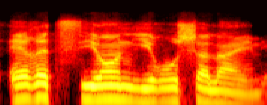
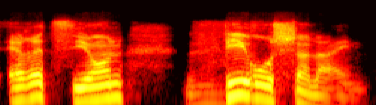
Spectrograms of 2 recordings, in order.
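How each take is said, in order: First: The last word begins with a 'ye' sound. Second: The last word begins with a 'vi' sound. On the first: The speaker calls it wrong. "It is not" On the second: The speaker calls it right. "It is"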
